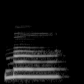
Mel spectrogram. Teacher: Do would be the highest tone, first tone.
